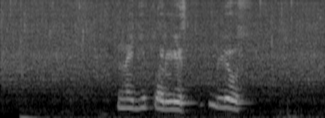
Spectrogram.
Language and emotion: Russian, neutral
